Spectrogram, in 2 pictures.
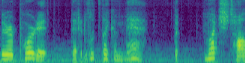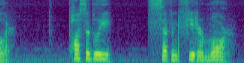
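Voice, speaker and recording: Over music in the background, a woman speaks at medium pitch with ordinary pitch variation and long, frequent pauses. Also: moderate pace. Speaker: streamer. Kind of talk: scary story reading. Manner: halting, fumbling reading.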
